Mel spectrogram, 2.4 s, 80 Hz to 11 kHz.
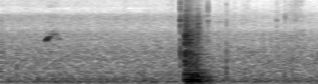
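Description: A door of a 2003 Dodge Durango being shut, one loud thump about one and a half seconds in.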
